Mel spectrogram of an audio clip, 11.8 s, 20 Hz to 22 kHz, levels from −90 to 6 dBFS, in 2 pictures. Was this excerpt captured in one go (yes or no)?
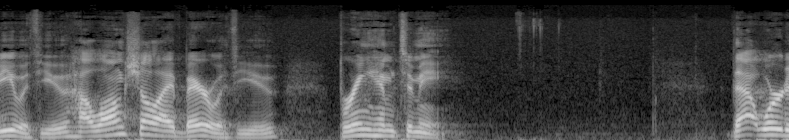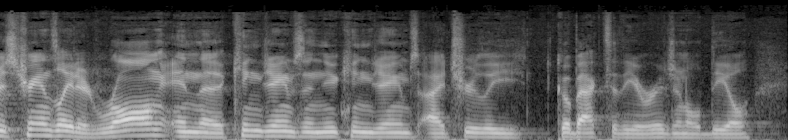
yes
